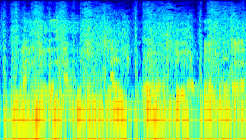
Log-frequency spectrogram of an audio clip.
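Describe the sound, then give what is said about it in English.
A loud, dense burst of rapid gunfire sound effects, sharp cracks repeating in quick succession over a continuous noisy background, with no talking. “Give me some gunshots, damn it.”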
